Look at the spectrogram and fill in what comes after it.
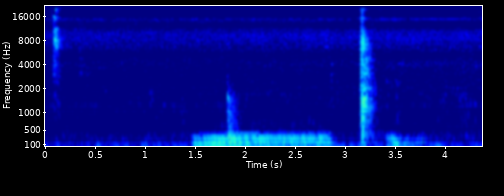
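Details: A contentedly sleeping dog lets out a single drawn-out snore, deep and buzzing with layered tones, followed by soft breaths and a couple of brief clicks in a quiet indoor room.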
